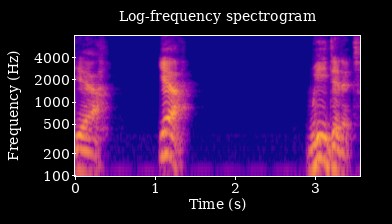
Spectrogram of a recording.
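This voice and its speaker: In a put-on character voice, a man speaks at a medium pitch. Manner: gangster-like.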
